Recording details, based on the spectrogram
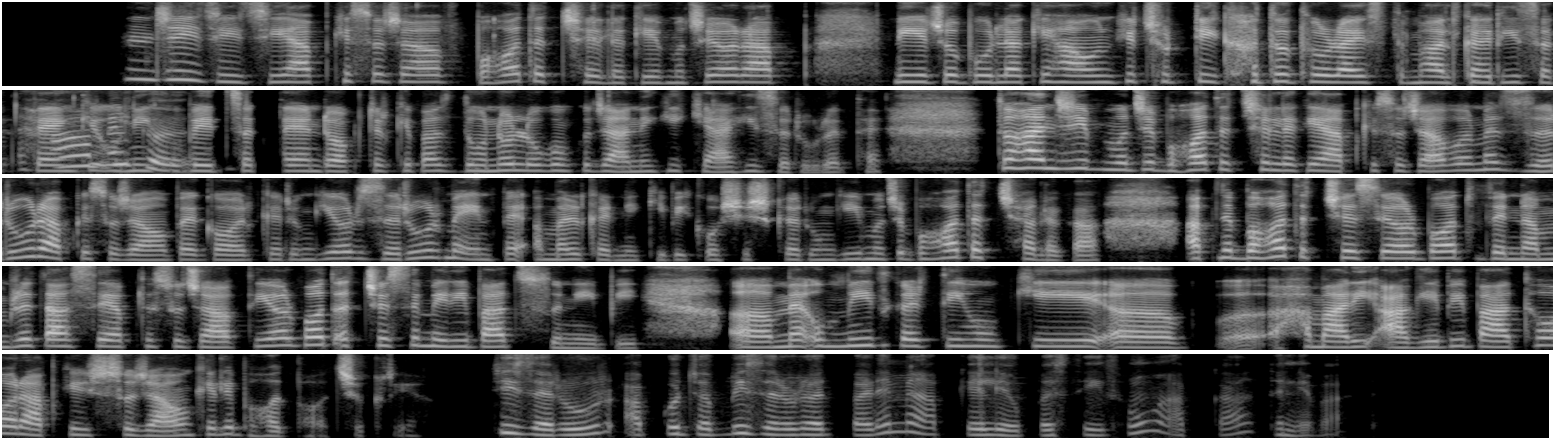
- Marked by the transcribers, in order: laughing while speaking: "का तो थोड़ा"
- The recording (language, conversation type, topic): Hindi, advice, बच्चे के जन्म के बाद आप नए माता-पिता की जिम्मेदारियों के साथ तालमेल कैसे बिठा रहे हैं?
